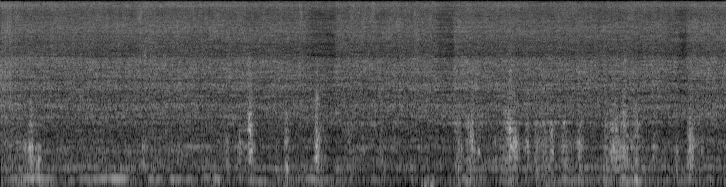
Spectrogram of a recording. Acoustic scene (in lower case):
kitchen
